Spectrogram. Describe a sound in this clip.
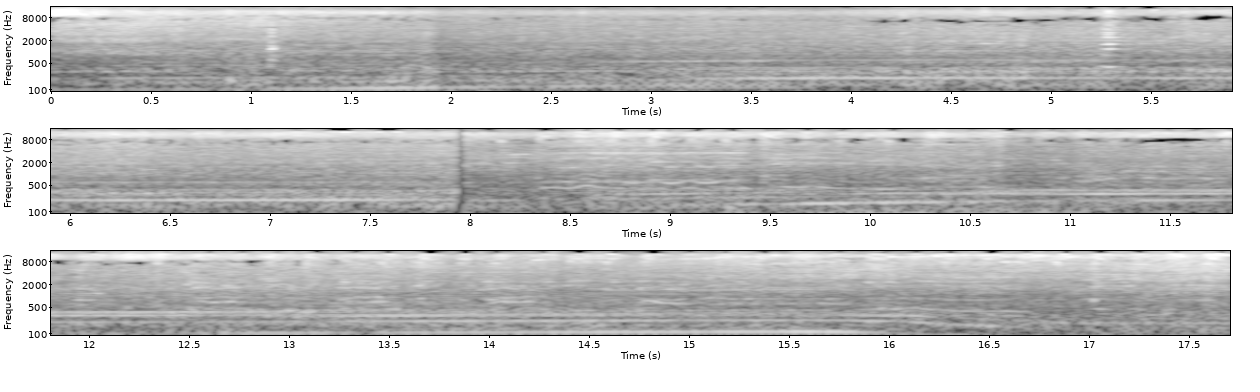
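A vehicle engine hums steadily and rises and falls in pitch.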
